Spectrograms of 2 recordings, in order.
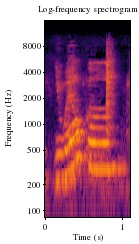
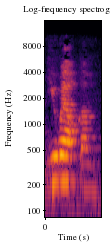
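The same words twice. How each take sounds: First: Pitched up high, teasing; playful high singsong. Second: Said in the usual way. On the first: Pretend. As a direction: sing it back sweetly, much higher. Replying to Tyler's thanks.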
